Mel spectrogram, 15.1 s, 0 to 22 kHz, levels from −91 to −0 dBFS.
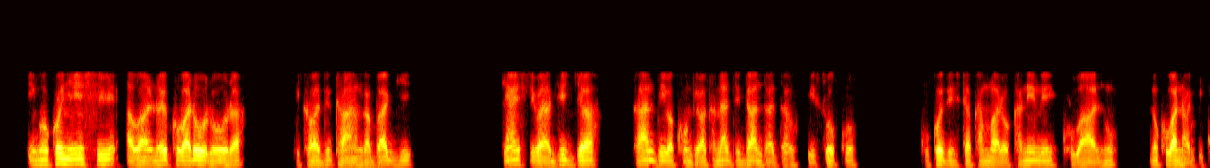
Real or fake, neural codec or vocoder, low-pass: fake; codec, 24 kHz, 3 kbps, HILCodec; 3.6 kHz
